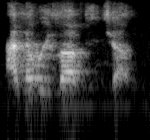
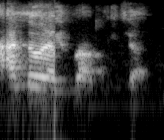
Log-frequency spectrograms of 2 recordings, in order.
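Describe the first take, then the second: First: Much softer, fast, to himself; real quiet afterthought; soft repeat. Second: Fast, voice cracking with feeling; real welling emotion; emotional declaration. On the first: Remembering his late trainer, repeating it much softer. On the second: Remembering his late trainer, voice cracking. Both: Real, not acted.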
